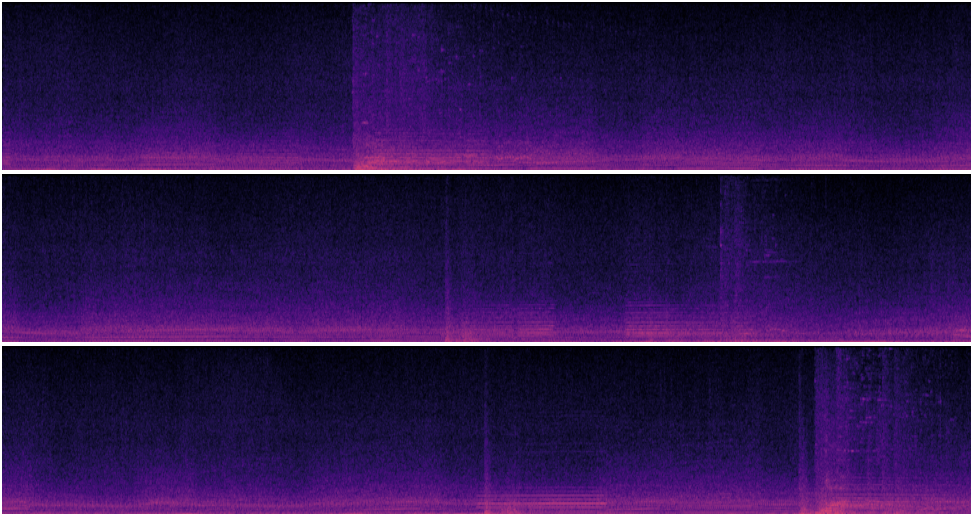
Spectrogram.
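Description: A car engine roars and revs up and down as a car speeds along.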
